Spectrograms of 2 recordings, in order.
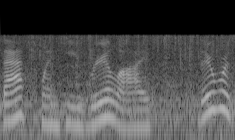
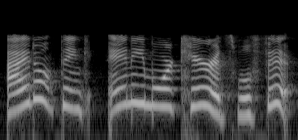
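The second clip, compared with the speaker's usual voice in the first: Squirrel in a much higher voice; worried little squirrel; 8 semitones higher than usual. A narrator's reading.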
